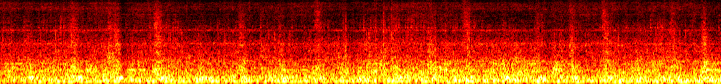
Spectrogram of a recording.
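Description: Steam-hauled train running: a steady rumble with occasional clicks of the wheels over rail joints.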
